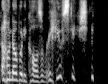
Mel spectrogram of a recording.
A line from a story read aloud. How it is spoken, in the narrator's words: laughed and he said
